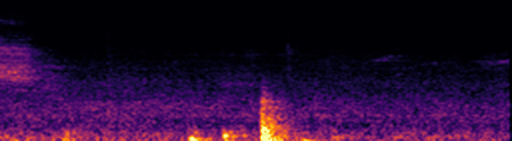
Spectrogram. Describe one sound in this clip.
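A body thumps softly onto a wooden floor.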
